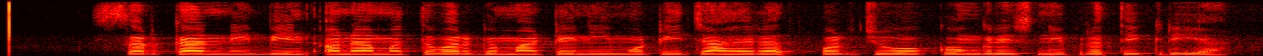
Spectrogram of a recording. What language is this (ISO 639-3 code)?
guj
